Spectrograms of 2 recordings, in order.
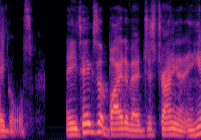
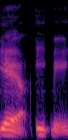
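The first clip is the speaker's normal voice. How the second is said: tempting voice, lower; 3 semitones lower, 4 dB quieter than usual. Voicing a Jell-O that tempts a player to eat it: seductive talking Jell-O. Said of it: "the Jell-O's trying to seduce me".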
